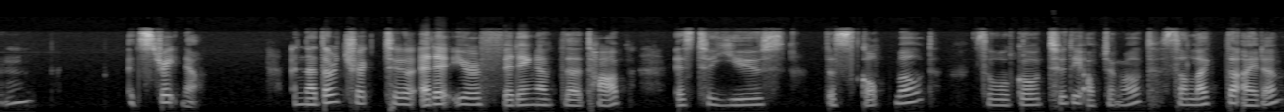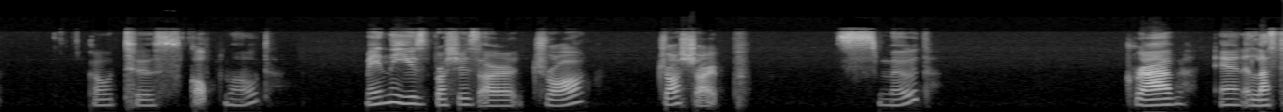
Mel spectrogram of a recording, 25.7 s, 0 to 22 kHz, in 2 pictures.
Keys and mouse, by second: 7.6-9.4 drag, 9.8 click, 10.0 Tab, 10.5 click, 11.6 click, 13.4-15.8 drag.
